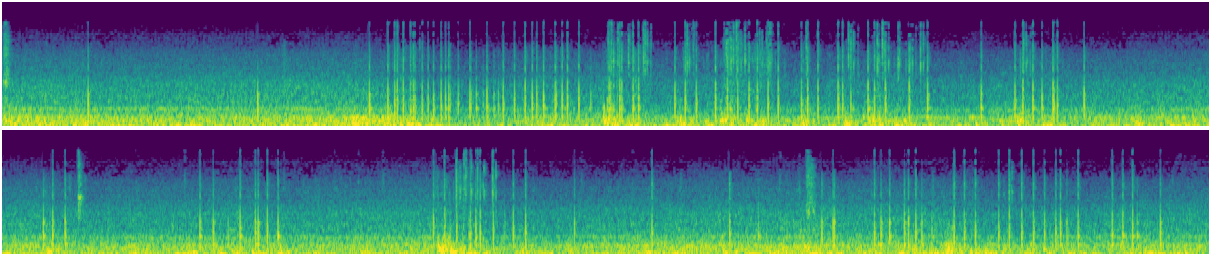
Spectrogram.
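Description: Steady road and engine rumble of a moving car heard from inside the cabin, with bursts of rapid crackling clicks about three seconds in and again around twelve seconds.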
